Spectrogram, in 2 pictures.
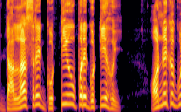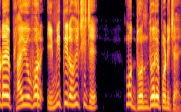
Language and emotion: Odia, surprised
